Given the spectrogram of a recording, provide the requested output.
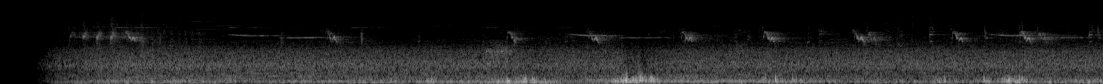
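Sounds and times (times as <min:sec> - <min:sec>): songbirds chirping: 0:00.4 - 0:11.0.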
